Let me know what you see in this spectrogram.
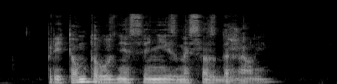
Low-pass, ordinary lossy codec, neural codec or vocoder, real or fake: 10.8 kHz; AAC, 48 kbps; none; real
